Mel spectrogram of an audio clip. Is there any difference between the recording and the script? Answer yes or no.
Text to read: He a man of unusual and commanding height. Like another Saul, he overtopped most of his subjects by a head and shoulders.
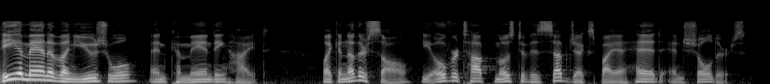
no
